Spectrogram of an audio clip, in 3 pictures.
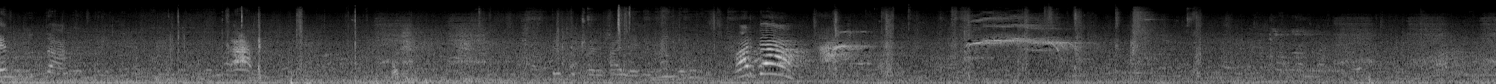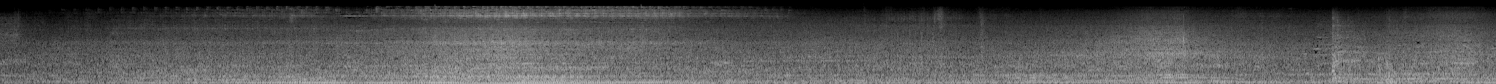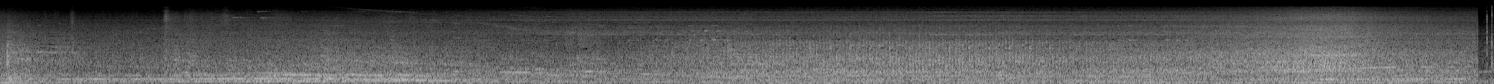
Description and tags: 20211013 PlGerhard Traffic Nature Humans Quiet
Urban Ambience Recording at Pl. Robert Gerhard, by Centre Civic Bon Pastor, Barcelona, October 2021. Using a Zoom H-1 Recorder.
